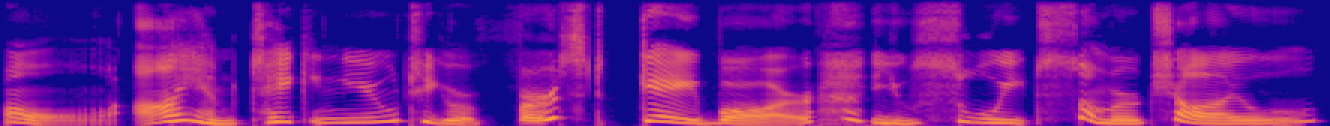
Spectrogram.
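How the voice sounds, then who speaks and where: Woman narrator as a bossy, playful younger gal pal, animated and emphatic, audiobook dialogue. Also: on the high side, slow, no echo, studio quality, exaggerated voice. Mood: teasing, excited. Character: bold, bossy, teasing younger woman friend.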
